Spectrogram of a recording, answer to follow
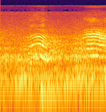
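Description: A child's high-pitched voice squealing twice, each call rising and then falling in pitch, over steady background noise.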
